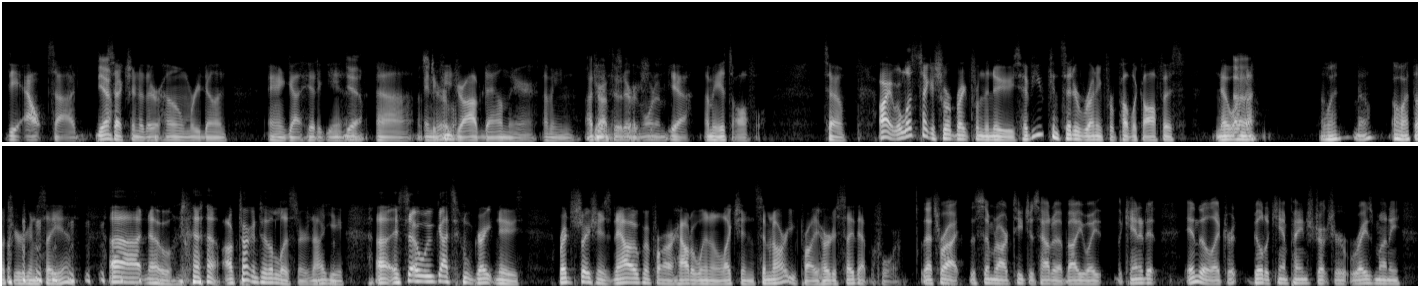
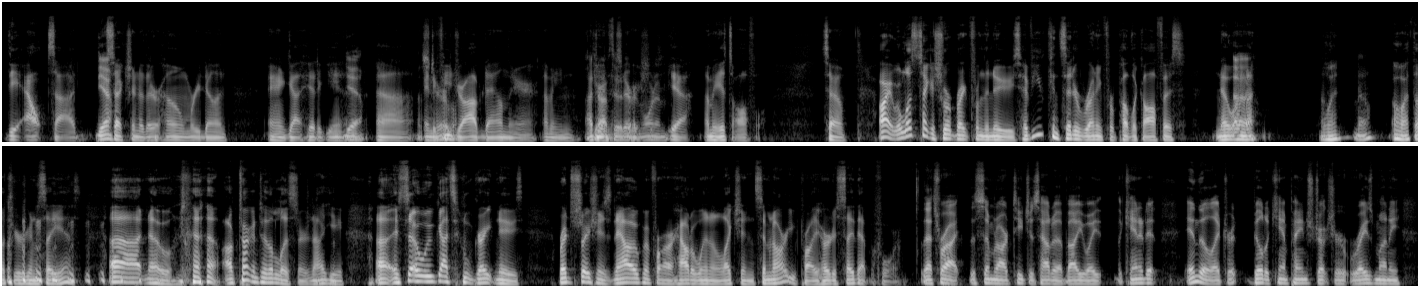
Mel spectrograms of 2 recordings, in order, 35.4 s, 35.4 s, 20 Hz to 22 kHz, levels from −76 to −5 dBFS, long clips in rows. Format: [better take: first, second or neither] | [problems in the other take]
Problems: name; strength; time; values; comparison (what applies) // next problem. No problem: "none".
second | muffled; slightly; fading above 3.5 kHz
